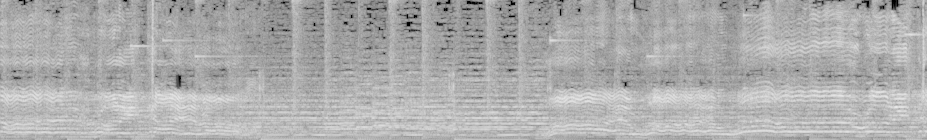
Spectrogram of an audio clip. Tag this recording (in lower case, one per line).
music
